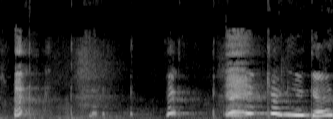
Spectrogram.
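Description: A woman's stifled, high-pitched laughter: a short squeak just after the start, then a longer laugh about three seconds in that falls in pitch.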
